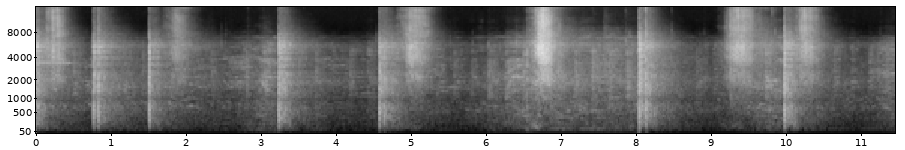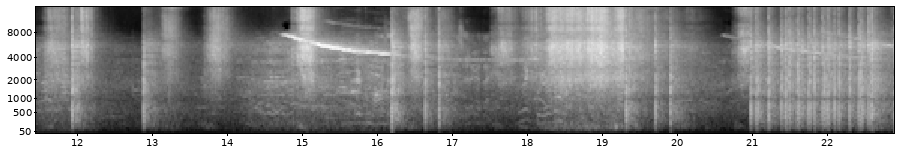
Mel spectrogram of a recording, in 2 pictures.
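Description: Fireworks bang and boom overhead, echoing.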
